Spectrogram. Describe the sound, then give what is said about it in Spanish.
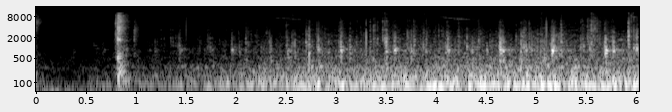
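Hooves of a horse pulling a carriage away clip-clop in a steady, even rhythm with many strikes, growing slightly louder over time, after a single sharp crack near the start. “El carruaje se alejó de la casa de la hiedra.”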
